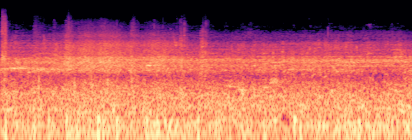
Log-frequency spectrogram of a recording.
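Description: Footsteps on a paved street, about two steps a second, over a steady low rumble of outdoor city noise.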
